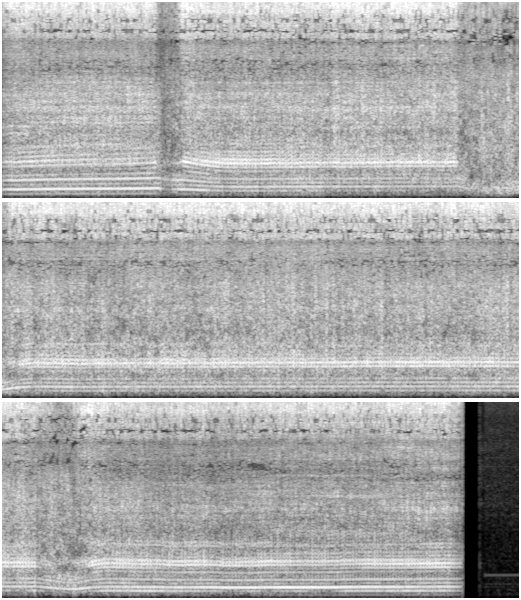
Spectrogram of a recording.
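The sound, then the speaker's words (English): An ATV engine drones while being driven in the Dominican Republic, a loud steady mid-pitched hum that briefly dips three times before cutting off near the end. “This is me in Dominican Republic for my birthday doing the ATVs. Check this one out. It'll just let you kind of see the perspective of me driving with my hands on the steering wheel”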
